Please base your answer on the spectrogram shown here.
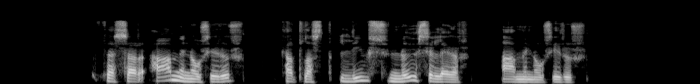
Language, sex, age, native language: Icelandic, male, 40-49, Icelandic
